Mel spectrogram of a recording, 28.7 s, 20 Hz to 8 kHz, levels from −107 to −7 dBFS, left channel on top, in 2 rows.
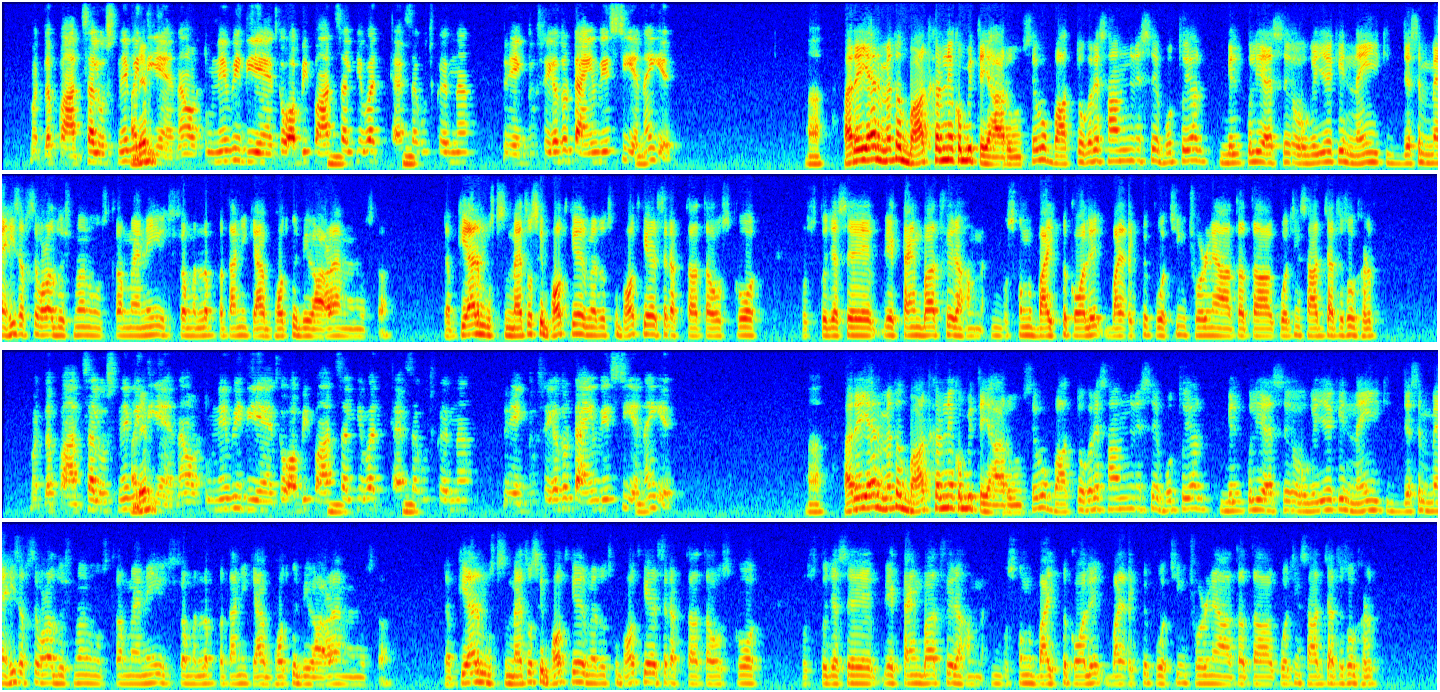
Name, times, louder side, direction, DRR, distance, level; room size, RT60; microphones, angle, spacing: voice 1, 0.3-4.7 5.0-6.7, left 5 dB, 80° left, 0.8 m, -28 dB
voice 2, 8.0-18.2 18.8-21.9 22.4-28.1, left 4 dB, 30° left, 0.4 m, -27 dB
3.5 x 3.3 x 3.5 m
head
